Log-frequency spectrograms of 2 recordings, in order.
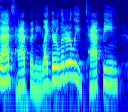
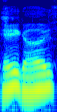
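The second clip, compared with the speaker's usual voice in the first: put-on cartoon donkey voice, lower pitch; 5 semitones lower than usual. Imitating a movie character who talks like Eeyore. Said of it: "another one who's, like, Eeyore".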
